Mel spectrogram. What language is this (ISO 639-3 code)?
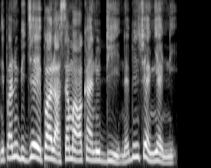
aka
